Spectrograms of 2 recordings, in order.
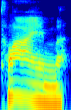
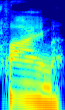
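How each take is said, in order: No difference in how they are said.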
